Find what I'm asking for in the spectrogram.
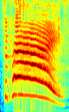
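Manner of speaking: big high, loud jump-out yell; huge playful surprise shout. Acted. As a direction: shout it like leaping out of hiding. Horace pops out of pumpkin.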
